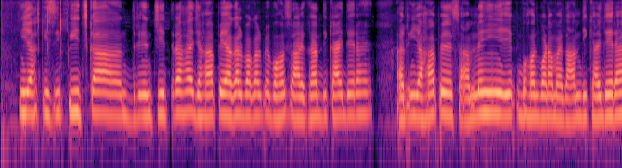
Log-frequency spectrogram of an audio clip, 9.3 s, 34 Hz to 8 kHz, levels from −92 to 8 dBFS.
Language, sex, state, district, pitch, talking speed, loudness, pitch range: Hindi, male, Chhattisgarh, Kabirdham, 185 Hz, 200 wpm, -16 LUFS, 180-195 Hz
